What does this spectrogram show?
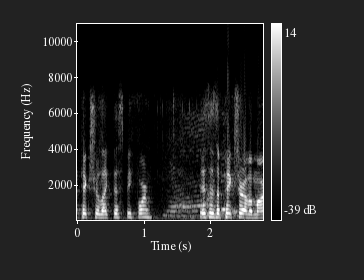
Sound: audience response

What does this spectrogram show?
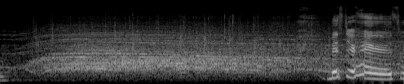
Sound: audience cheering and applauding

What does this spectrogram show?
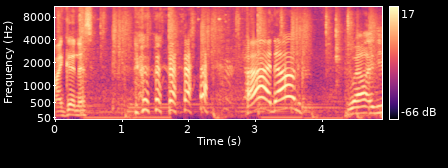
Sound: laughing

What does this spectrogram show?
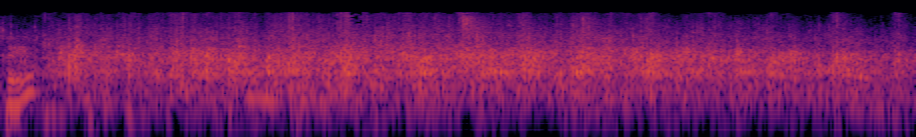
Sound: audience applauding

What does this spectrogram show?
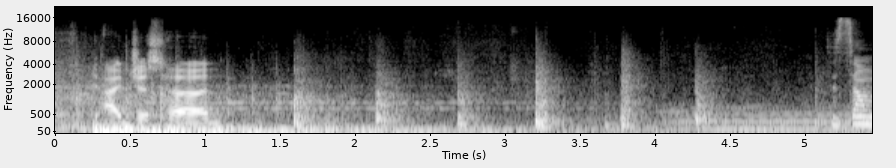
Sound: stomps

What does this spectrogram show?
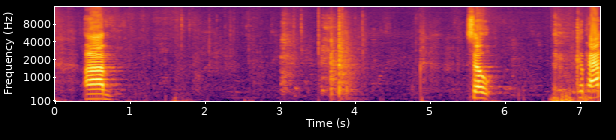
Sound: cough

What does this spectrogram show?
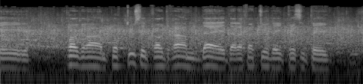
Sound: applause

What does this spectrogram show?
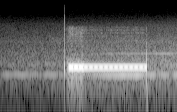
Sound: phone rings

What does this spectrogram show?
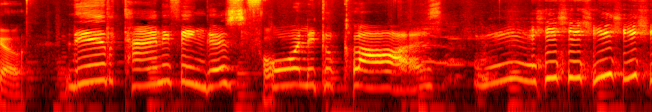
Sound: laughs

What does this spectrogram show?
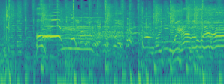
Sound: group cheering; yelling

